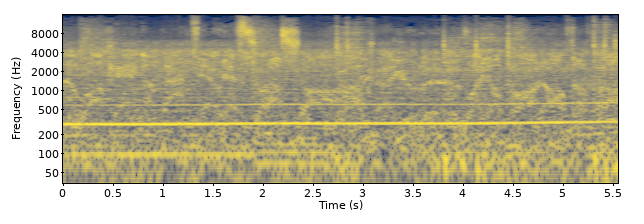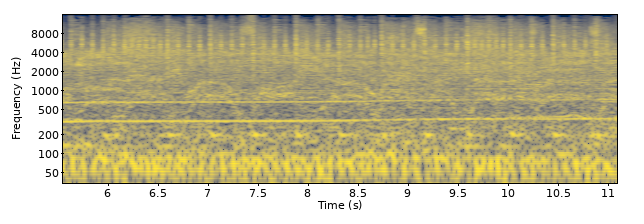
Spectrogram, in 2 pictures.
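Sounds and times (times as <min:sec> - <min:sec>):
motorcycle engine at high rpm: 0:00.0 - 0:11.0
rock music: 0:00.0 - 0:11.0.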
